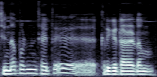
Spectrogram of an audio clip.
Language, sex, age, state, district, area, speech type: Telugu, male, 18-30, Telangana, Ranga Reddy, urban, spontaneous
